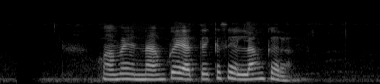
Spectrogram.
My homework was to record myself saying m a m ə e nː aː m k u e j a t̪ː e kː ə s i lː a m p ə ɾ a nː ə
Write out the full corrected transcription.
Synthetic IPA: m a m ə e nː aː m k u e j a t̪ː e kː ə s e lː a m k ə ɾ a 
